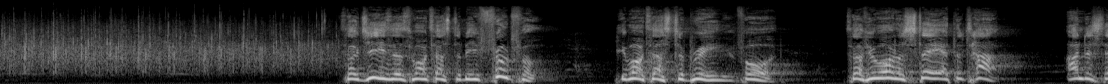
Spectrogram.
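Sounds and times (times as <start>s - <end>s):
crowd applauding: 0.0s - 4.1s
speech: 3.4s - 5.5s, 6.2s - 7.8s, 8.5s - 10.1s, 10.7s - 11.0s.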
